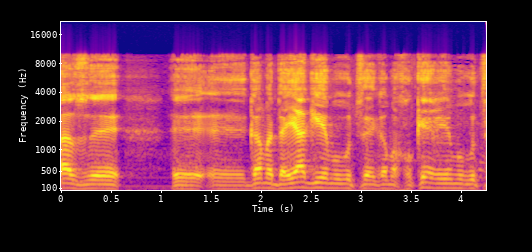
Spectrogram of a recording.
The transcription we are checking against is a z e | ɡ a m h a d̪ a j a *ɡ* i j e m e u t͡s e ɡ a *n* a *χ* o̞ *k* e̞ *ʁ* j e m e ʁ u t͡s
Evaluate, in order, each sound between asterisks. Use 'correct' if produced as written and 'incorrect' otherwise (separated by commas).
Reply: correct, incorrect, correct, correct, correct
